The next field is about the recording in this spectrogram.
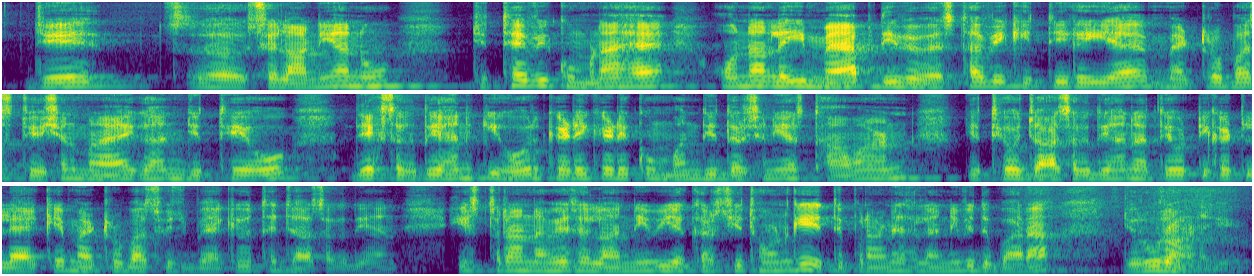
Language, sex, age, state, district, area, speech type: Punjabi, male, 18-30, Punjab, Amritsar, urban, spontaneous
